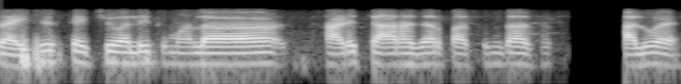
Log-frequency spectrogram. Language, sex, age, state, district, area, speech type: Marathi, male, 30-45, Maharashtra, Nagpur, rural, conversation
